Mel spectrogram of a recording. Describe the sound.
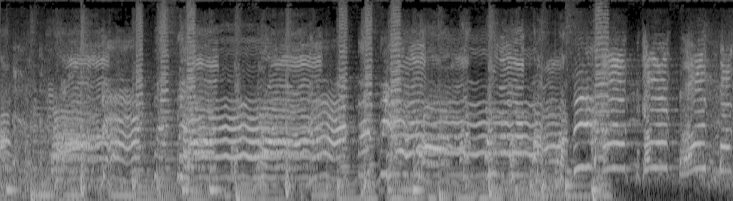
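Two lead voices imitate chickens, clucking and squawking out a song in a steady rhythm over a bouncy orchestrated backing that goes up a key with each verse, the bawking growing shrill and screechy toward the end.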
